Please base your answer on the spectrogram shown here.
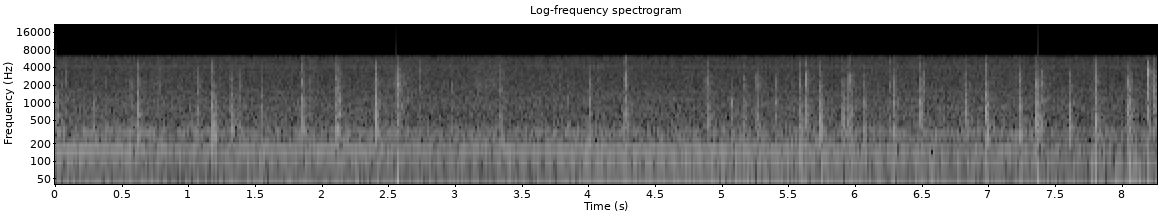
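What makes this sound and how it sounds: Long red-painted nails tap the plastic keys of a small, hollow plastic children's toy laptop with a blue key panel, held open on a blanket. About 26 short, sharp, dry clicks with almost no ring come at an uneven pace, sparse at first and quicker toward the end. A steady low hum sits underneath.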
